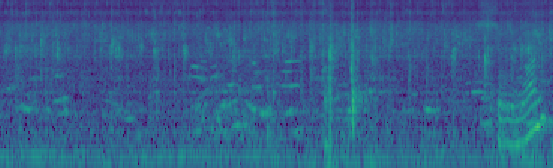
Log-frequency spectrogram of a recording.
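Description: Cabbage frying in a pan gives a soft, steady sizzle under quiet talk, with a few clinks of utensils and a brief rising tone near the end.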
